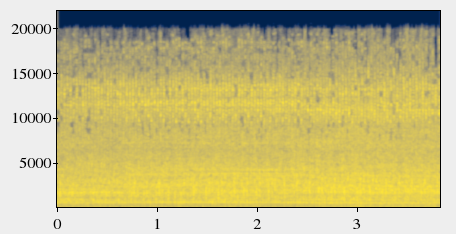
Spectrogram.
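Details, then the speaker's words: 2007 Chrysler Sebring idling after new valve cover gasket (old one hardened and leaking) and new belt: even idle with light regular ticking under steady hiss, no knock or miss, no leaks; engine sounds good, normal idle. "It sounds good. It's got a new belt, new valve cover gasket. This engine is happy right now."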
